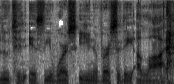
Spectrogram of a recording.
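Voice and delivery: ordinary delivery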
